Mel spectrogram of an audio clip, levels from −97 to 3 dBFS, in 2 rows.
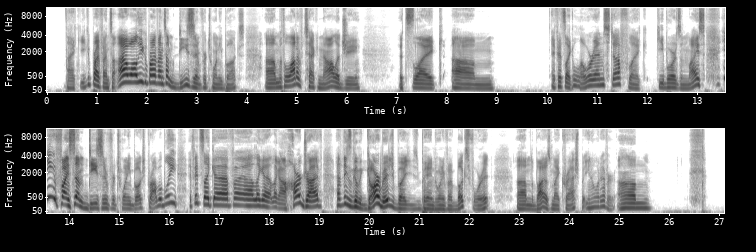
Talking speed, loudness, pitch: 180 wpm, -26 LUFS, 135 Hz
